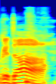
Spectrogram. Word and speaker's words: Gaidar: No, it was Igor Gaidar. Tom seemed to, in the episode, pronounce it Gaidar, and yeah, I put Czech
